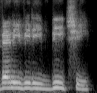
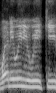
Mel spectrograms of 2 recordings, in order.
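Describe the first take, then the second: First: The words begin with a V sound. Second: The words begin with a W sound. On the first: It follows the church pronunciation. "if you want to pronounce like the church and the ecclesiastical" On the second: It follows the classical pronunciation. "for classical pronunciation"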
